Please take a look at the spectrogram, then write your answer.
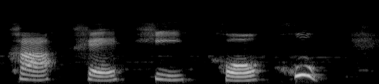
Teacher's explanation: it's a little bit stronger than the h in english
